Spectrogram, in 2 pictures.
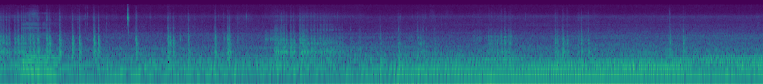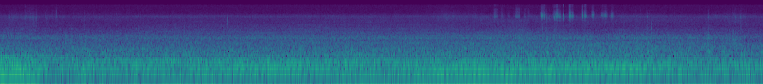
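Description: Car engine and road noise while driving. The engine hum holds steady, then drops in pitch about halfway through as the car slows, leaving a lower, quieter drone.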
